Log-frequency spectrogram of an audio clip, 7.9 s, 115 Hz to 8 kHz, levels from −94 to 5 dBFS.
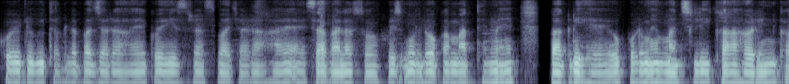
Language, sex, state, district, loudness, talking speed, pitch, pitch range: Hindi, male, Haryana, Rohtak, -23 LUFS, 175 wpm, 110 Hz, 105-110 Hz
